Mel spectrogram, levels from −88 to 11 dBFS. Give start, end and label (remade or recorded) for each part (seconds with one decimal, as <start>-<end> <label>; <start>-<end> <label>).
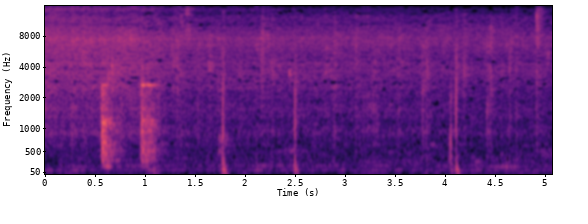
0.0-3.2 recorded; 3.2-4.1 remade; 4.1-5.1 recorded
